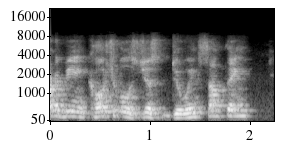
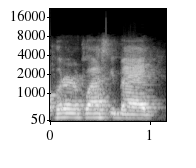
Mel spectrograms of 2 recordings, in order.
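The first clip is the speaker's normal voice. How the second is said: usual speaking voice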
